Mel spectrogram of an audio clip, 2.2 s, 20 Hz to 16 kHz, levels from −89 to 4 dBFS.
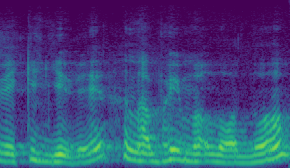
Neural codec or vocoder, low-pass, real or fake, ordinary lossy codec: vocoder, 44.1 kHz, 128 mel bands every 256 samples, BigVGAN v2; 14.4 kHz; fake; MP3, 96 kbps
